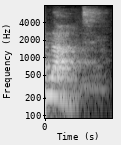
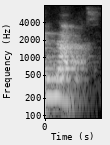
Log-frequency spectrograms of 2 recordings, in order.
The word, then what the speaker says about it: Nabit: They call it Nabt, but it is spelled as Nabit, Nabit. That's how they say Nabit. But if you are to pronounce it, they also have that kind of short vowel, Nabit.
